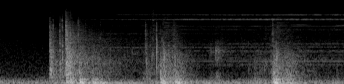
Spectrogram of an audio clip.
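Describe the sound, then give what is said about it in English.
A door being forced and broken open with several heavy thuds and cracking impacts, two quick blows, another pair a second later, then one final hard bang, no voices. “you broke the door.”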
